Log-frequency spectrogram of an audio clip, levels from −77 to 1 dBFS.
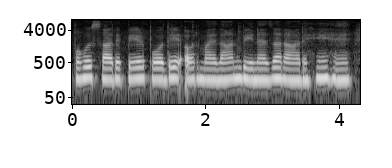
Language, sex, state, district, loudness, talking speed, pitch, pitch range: Hindi, female, Jharkhand, Palamu, -15 LUFS, 150 wpm, 170 Hz, 165-180 Hz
